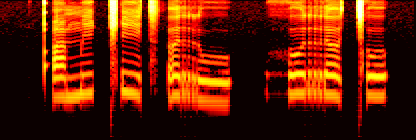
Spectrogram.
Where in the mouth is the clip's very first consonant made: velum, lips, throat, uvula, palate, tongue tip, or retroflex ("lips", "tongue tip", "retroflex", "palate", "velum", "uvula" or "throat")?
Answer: uvula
